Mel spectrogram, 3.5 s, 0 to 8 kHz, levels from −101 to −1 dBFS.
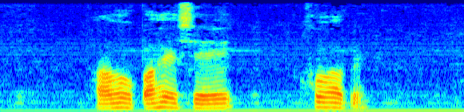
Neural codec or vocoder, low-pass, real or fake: none; 7.2 kHz; real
